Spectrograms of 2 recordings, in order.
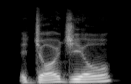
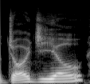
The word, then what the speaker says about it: Giorgio: Das ist nicht so schlimm, dass sie dieses Io am Ende immer so deutlich aussprechen, die Amis. Mhm. Aber ja, also Giorgio, der hat da so ein italienisches Restaurant, obwohl er eigentlich Puerto Ricaner ist.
